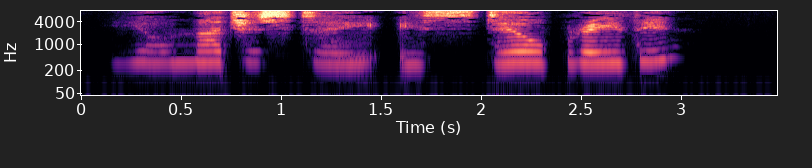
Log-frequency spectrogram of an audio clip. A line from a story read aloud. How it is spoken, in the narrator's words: Pet the girl said softly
